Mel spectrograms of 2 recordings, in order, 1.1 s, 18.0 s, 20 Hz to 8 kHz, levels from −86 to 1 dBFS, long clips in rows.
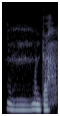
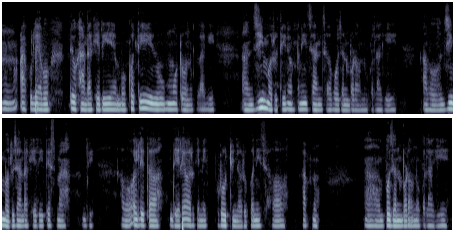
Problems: low volume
